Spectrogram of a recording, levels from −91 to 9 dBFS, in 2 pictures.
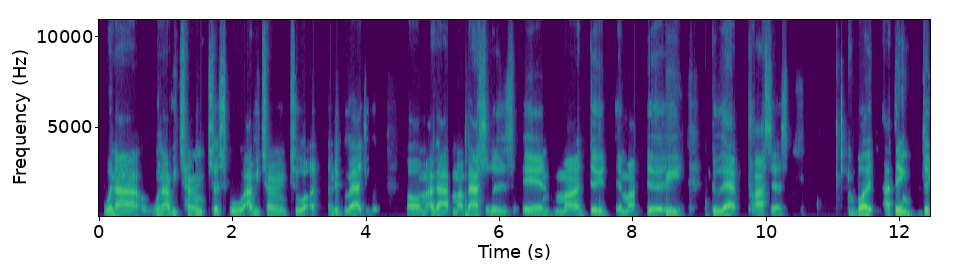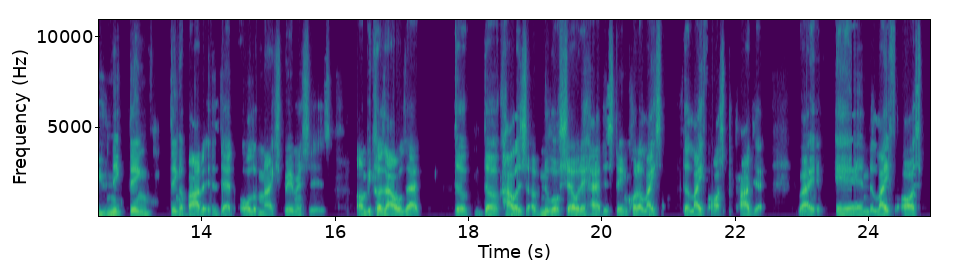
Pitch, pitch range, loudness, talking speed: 100 Hz, 85-135 Hz, -22 LUFS, 165 wpm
